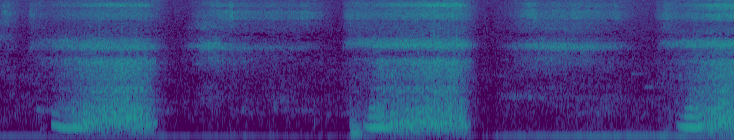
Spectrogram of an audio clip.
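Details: Loud, rattling snores on breathing in, roughly every three seconds, with quiet breathing out between and a steady hum behind; snoring.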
